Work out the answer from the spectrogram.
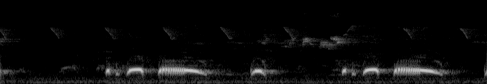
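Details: A spotted dove still learning its call gives loud low cooing phrases: two or three short coos and then a long coo with a falling end, repeated twice, while small birds chirp faintly at high pitch.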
